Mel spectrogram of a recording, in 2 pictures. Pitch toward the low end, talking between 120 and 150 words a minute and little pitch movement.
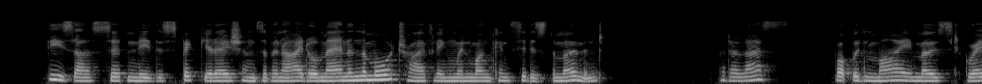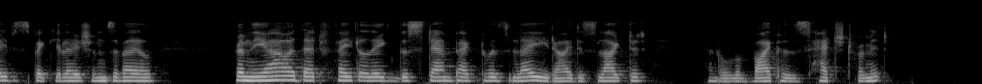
No: medium, 165 Hz; average, 145 wpm; narrow, 1.9 semitones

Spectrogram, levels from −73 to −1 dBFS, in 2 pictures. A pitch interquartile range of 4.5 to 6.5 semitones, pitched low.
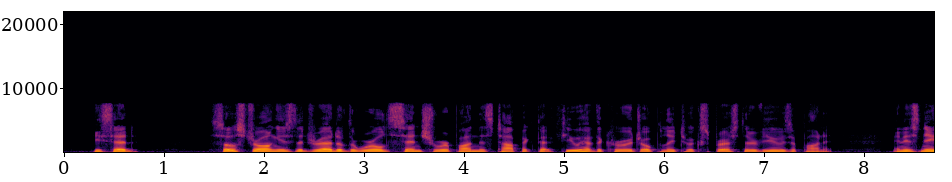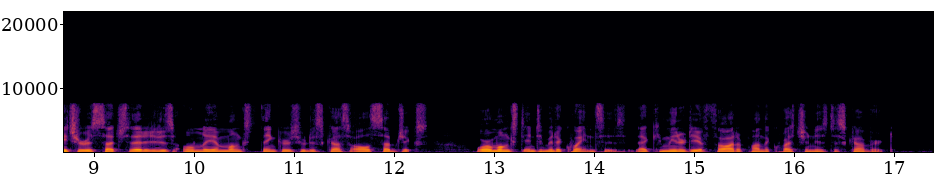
No: average, 3.0 semitones; low, 110 Hz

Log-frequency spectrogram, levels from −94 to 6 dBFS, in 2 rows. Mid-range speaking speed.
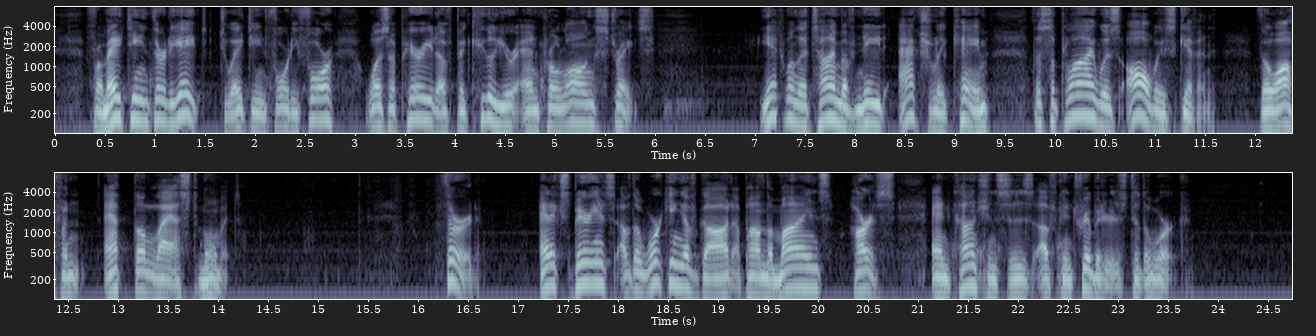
No: slow, 120 wpm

